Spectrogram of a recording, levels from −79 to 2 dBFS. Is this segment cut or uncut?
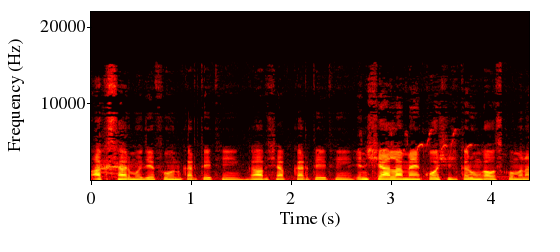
cut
